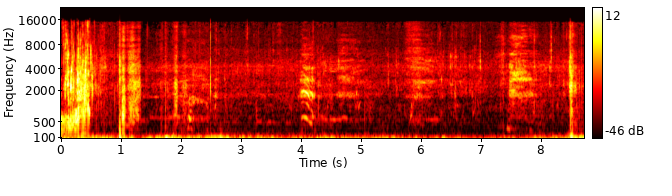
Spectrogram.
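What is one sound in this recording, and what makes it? Water laps gently in a pool.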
